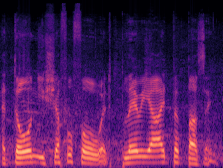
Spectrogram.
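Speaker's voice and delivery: dramatic scripted intro read over music; documentary narration. Acted. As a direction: read it like a sports documentary voiceover. Scripted podcast cold open.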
